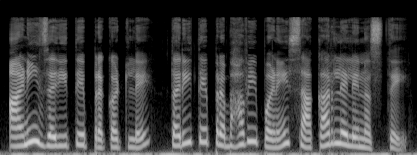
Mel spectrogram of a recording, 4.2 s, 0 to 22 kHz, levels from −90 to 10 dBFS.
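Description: Speech recording; no technical faults can be heard.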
